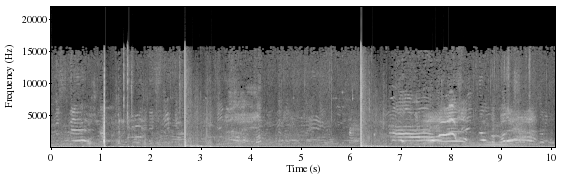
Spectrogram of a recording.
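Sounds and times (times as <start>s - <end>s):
low rolling echo: 0.0s - 10.0s
firework shell bursting: 6.2s - 7.3s.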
